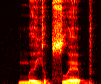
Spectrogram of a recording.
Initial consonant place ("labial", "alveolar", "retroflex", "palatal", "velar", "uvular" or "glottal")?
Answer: labial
